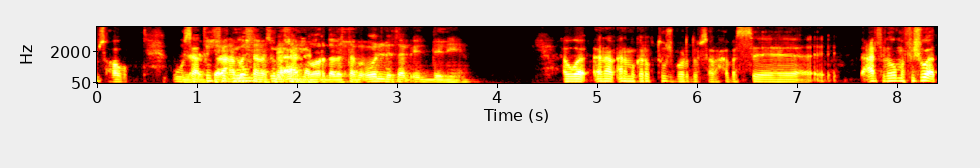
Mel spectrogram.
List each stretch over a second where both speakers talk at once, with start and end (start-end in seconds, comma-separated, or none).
0.8-2.4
